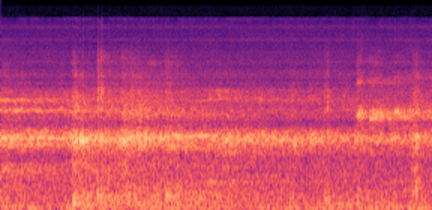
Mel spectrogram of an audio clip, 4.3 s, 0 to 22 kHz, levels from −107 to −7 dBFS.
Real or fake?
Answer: fake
